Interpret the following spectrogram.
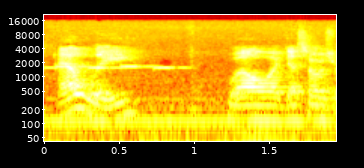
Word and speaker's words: Eli: Eli Don donated and says, hey, me and my boyfriend, Eli 301 Don, pronounced E. Oh, actually pronounced Ellie.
